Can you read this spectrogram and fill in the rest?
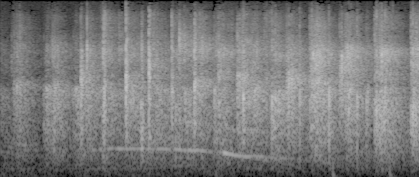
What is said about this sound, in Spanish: Un aplauso a los Lion Record.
